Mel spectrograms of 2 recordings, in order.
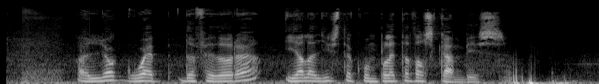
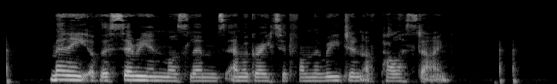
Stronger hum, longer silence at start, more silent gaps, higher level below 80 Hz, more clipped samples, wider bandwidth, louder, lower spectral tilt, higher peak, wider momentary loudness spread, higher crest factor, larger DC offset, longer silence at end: neither; about the same, 0.05 s vs 0.05 s; neither; first, -32 dBFS vs -64 dBFS; neither; first, 15 kHz vs 12 kHz; about the same, -23 LUFS vs -24 LUFS; first, -5.5 dB/octave vs -4 dB/octave; about the same, -4 dBFS vs -6 dBFS; second, 12 LU vs 21 LU; about the same, 20 dB vs 20 dB; neither; second, 0 s vs 0.4 s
